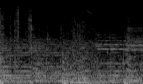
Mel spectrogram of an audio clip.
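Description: A horse in the video game Red Dead Online sounds off with clip-clopping hooves and a whinny. Game noise hums steadily underneath the short burst.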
